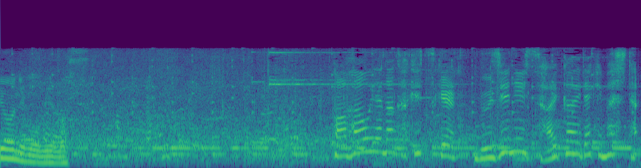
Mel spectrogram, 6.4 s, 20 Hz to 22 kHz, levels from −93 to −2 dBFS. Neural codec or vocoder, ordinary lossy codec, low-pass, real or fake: none; none; none; real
